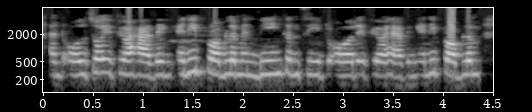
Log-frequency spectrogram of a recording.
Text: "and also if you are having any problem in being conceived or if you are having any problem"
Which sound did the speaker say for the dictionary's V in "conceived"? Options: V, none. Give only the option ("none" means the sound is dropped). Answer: V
